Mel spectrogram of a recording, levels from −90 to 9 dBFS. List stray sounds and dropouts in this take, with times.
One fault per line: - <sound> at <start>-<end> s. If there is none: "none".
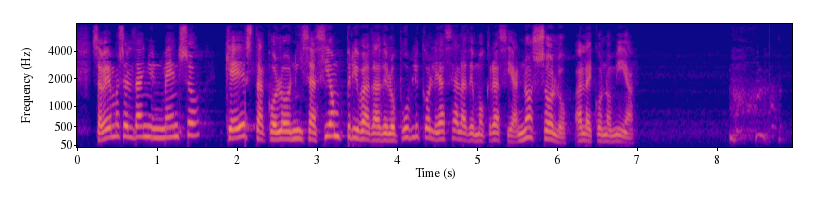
- cough at 8.1-8.9 s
